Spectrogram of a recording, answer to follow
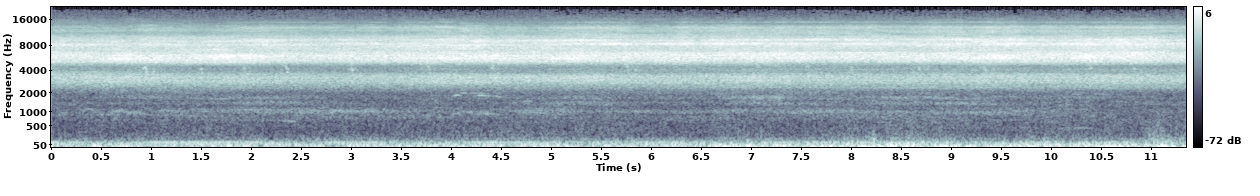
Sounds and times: crickets 0.0 - 11.3

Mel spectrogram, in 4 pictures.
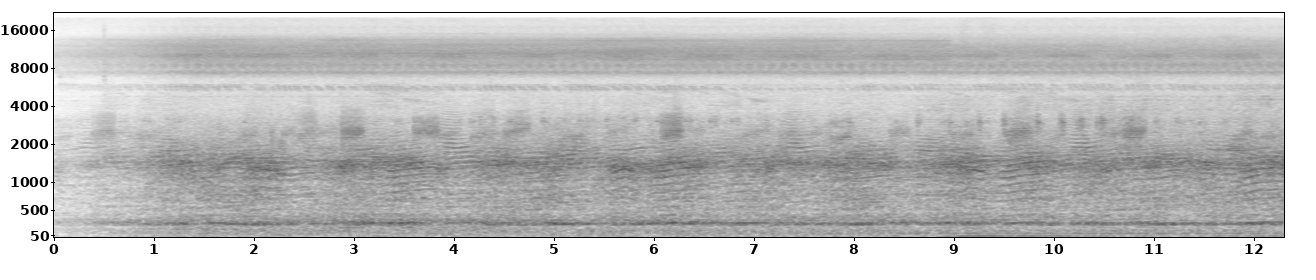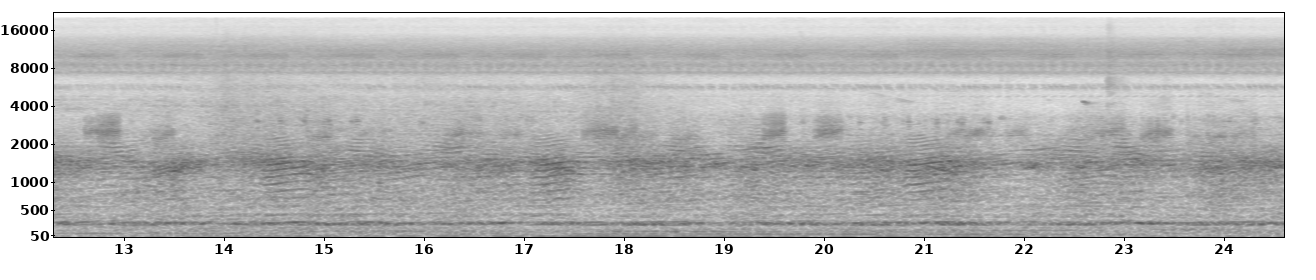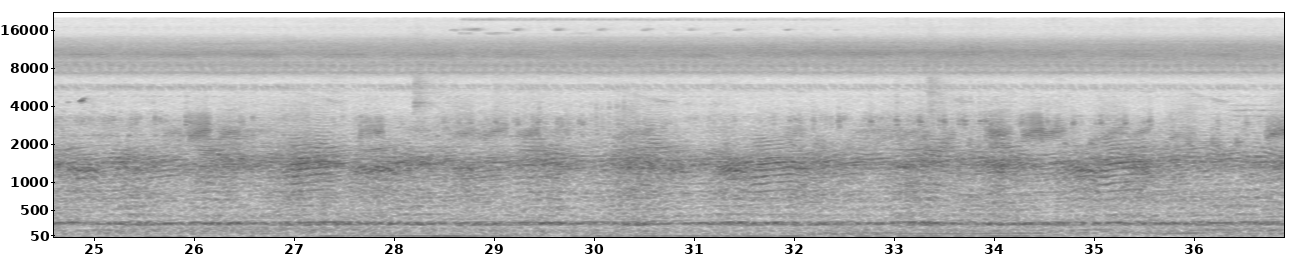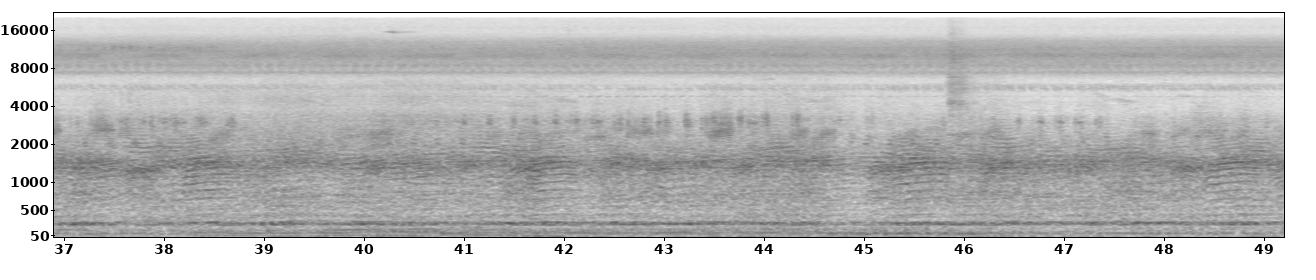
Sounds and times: frogs in the field 0.0 - 49.2
cars 1.1 - 49.2
motorcycles 35.0 - 49.1

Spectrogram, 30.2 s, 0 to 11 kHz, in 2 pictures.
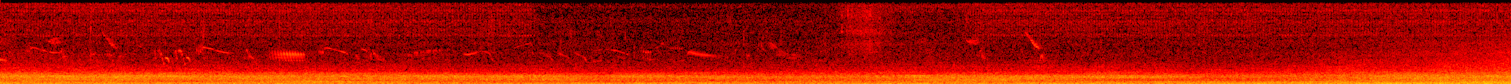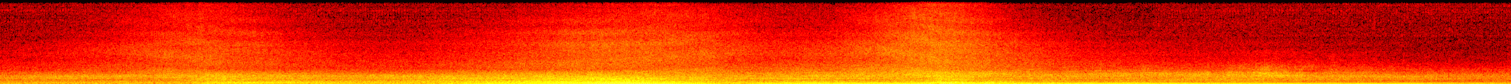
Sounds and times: song of the grasshoppers and crickets 0.0 - 30.2
traffic 8.8 - 30.2

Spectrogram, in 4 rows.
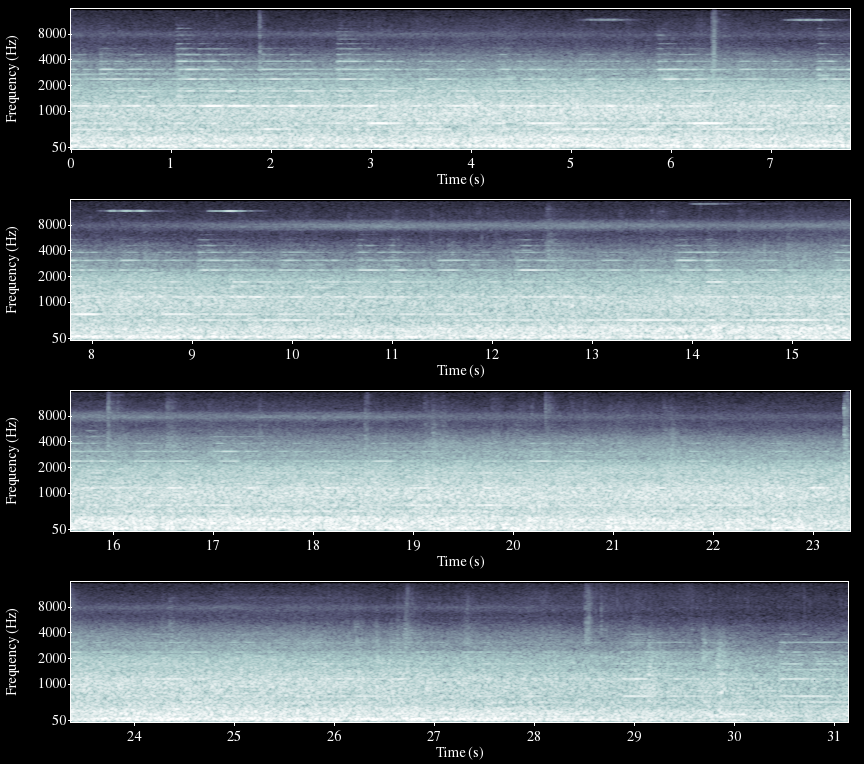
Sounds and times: deep humming of almost empty trams 0.0 - 31.1

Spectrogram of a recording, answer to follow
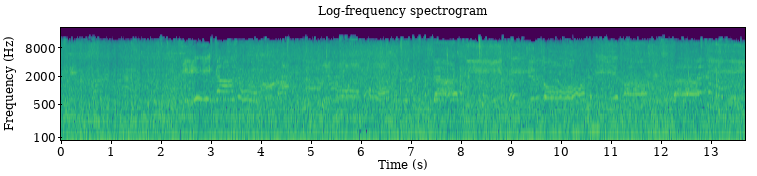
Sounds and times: street noise 0.0 - 13.6

